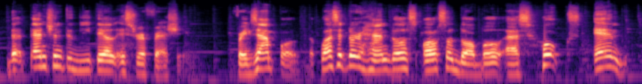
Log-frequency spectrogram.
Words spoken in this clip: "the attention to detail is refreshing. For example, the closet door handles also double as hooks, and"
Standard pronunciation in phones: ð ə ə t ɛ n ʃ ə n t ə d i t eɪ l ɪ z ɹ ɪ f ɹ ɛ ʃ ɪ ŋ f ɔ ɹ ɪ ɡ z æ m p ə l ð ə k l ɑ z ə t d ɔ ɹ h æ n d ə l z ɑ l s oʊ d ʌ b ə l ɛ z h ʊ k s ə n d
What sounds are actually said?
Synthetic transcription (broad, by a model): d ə ə t ɛ n ʃ ə n t ə d i t eɪ l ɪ s ɹ ɪ f ɹ ɛ ʃ ɪ ŋ f ɔ ɹ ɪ ɡ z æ m p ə l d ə k w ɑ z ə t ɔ ɹ h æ n d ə l s ɑ l s oʊ d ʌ b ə l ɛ s h ʊ k s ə n d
